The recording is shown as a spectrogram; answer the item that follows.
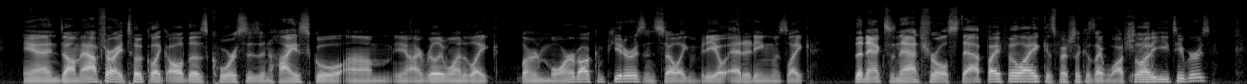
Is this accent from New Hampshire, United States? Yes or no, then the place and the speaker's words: no; Florida, United States; the town I grew up in Florida, it has about 3,000 people that lived in it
